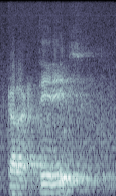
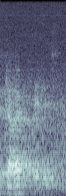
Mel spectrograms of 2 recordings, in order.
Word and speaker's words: caracteres: Y ojo, no es caracteres, es caracteres.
